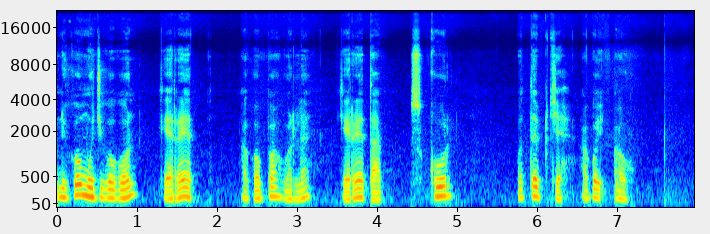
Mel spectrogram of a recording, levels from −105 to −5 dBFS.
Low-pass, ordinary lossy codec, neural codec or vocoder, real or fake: none; none; vocoder, 44.1 kHz, 128 mel bands every 512 samples, BigVGAN v2; fake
